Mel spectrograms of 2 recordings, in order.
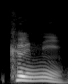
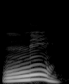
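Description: First: "knie" as k-nee, with an audible k; "knie" with a k before the n; wrong pronunciation. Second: "knee" with a silent k, as nee; "knee" said alone as nee, no k sound; correct pronunciation. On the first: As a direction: demonstrate the mistake in "knie" by sounding its first letter. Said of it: "No vamos a decir". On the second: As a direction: model "knee" starting straight on the n. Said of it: "Se dice". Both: Shown as a demonstration.

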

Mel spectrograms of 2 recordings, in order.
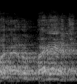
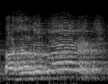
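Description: First: Said in the usual way. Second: High, indignant cry of disbelief; exasperated outcry. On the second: Retold or imitated. Pastor recalling his frustration at the detention center, high exasperated cry. Pastor retells losing focus.

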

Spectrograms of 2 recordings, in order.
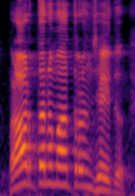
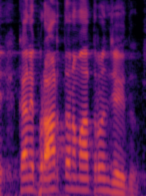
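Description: First: ప్రార్థన hit hard, the whole line louder; stressed ప్రార్థన in a preacher's louder repeat; emphatic repeat. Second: Said in the usual way. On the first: Shown as a demonstration. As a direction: punch ప్రార్థన and drive the line home. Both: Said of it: "repeated for emphasis".

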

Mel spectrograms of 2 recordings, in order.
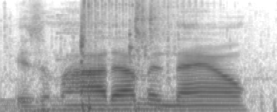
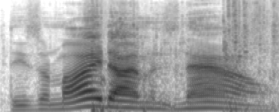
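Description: First: Said in the usual way. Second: Much louder possessive shout; loud claim. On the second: Real, not acted. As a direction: bellow it to warn off the mobs. Guarding diamonds from mobs.

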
